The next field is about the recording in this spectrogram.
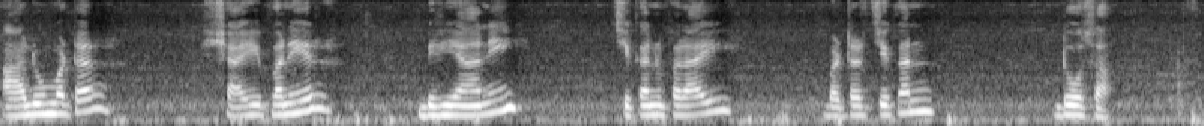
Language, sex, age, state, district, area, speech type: Urdu, female, 60+, Delhi, North East Delhi, urban, spontaneous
